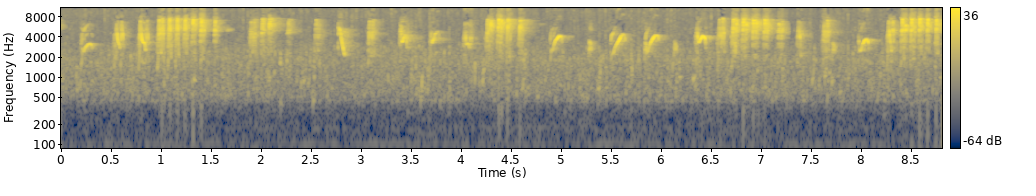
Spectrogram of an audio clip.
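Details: Female capped white-eye in sustained, vigorous song, meant for training competition birds; a long run of rising whistled notes and bursts of bright, buzzy high twittering with only brief gaps.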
